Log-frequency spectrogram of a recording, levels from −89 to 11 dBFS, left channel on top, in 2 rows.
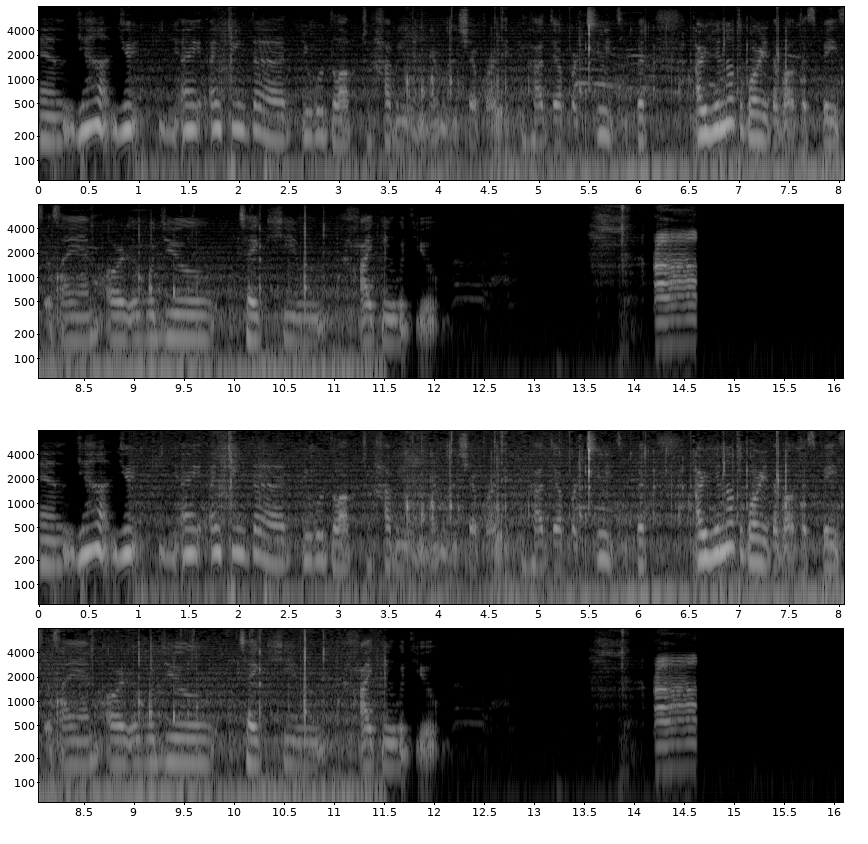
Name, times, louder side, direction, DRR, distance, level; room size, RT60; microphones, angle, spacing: voice 1, 0.0-12.0, equal, 10° right, 1.9 m, -39 dB
sound 1, 0.9-11.5, right 3 dB, 55° right, 3.2 m, -45 dB
Speech, 4.2-4.3 5.3-10.2 11.0-11.2 12.2-12.8, left 5 dB, 75° left, 4.2 m, -61 dB
voice 2, 13.5-14.6, left 4 dB, 20° left, 2.3 m, -41 dB
head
